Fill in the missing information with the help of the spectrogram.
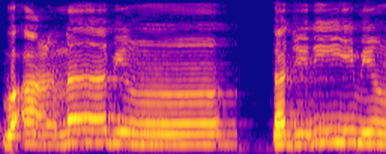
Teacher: تنوین کے بعد میں اخفا کے حرفوں میں سے کوئی بھی حرف آتا ہے تو وہاں اخفا کر کے پڑھتے ہیں، آواز کو تھوڑی دیر ناک میں چھپا کر کے پڑھتے ہیں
